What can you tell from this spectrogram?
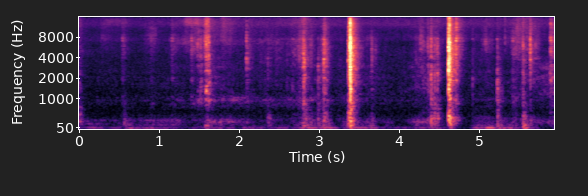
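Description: Faint handling clicks of a DVD disc and its plastic mediabook tray as the disc is put back onto the tray, with a sharper click about three and a half seconds in and another about a second later.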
